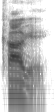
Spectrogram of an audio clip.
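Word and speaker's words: Kage: It is true, but Cage is not uh what's that word? He's saying pronounced like cage. He's not elegant enough. No. Oh, no. He's saying it's pronounced like cage.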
